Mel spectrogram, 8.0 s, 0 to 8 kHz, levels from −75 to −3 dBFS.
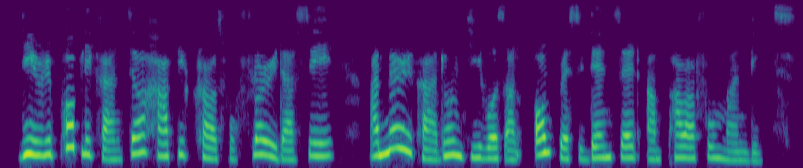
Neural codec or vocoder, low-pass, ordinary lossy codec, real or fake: codec, 16 kHz, 8 kbps, FreqCodec, smaller model; 7.2 kHz; none; fake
